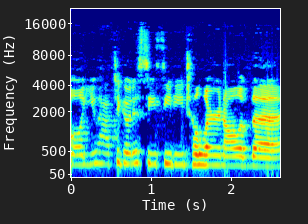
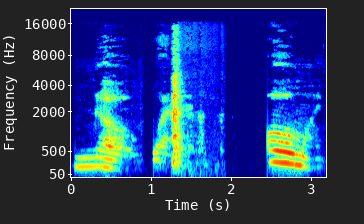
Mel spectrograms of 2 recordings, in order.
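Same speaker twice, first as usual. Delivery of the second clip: slow, drawn-out mock amazement; amazed kids; 4 semitones lower, 3 dB louder, slower than usual. Host mimics kids watching food videos, amazed kids. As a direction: imitate awestruck kids, dragging each word. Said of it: "the kids are like".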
